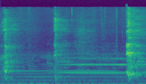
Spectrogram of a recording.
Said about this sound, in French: avec ta toux là, Ouais. vous étiez en RDC la semaine dernière, c'est ça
